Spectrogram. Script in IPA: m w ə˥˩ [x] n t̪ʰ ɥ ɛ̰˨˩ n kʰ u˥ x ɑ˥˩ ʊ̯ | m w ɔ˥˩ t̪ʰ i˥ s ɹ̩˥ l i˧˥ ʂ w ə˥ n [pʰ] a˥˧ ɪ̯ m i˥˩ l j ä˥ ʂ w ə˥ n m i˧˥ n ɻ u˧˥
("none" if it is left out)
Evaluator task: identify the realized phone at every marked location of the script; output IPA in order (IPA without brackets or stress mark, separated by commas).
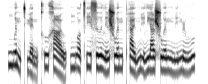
none, pʰ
